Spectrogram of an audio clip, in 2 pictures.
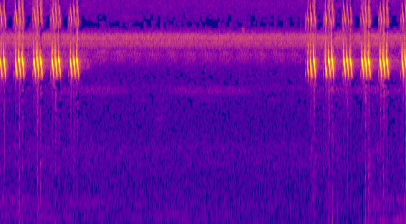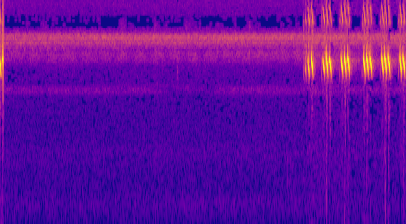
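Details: Regular bouts of high, pulsing cricket chirps, about six to eight pulses per bout, repeating roughly every four seconds with silence between and a faint steady high hum.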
